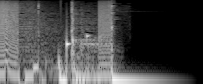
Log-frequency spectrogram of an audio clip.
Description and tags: this is a strange fx sample for use in idm or minimal music.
